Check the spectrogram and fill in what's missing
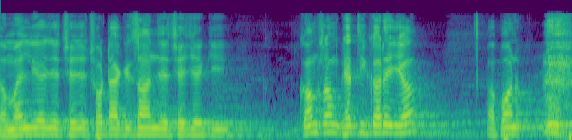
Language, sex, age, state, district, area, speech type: Maithili, male, 30-45, Bihar, Darbhanga, urban, spontaneous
